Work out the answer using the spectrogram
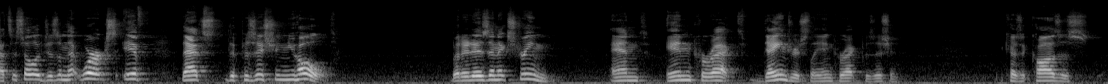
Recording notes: a recent lecture he gave at Sovereign Grace Academy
